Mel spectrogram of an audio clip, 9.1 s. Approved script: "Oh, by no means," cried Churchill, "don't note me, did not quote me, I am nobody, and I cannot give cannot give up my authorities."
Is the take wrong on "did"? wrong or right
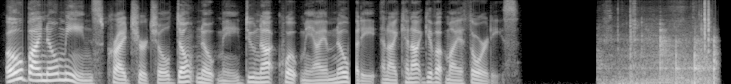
wrong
